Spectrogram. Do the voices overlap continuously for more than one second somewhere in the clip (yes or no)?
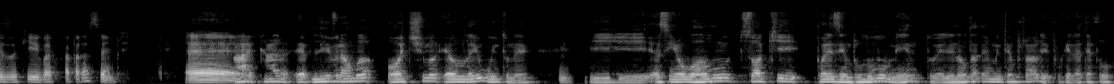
no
